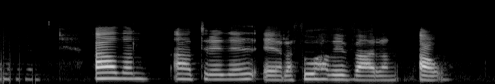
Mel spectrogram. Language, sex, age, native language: Icelandic, female, 14, Icelandic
